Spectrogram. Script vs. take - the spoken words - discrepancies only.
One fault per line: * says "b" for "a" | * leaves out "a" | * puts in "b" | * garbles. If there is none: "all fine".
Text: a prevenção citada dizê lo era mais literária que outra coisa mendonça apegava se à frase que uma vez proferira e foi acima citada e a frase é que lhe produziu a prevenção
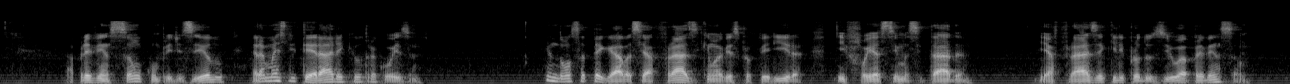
* says "cumpre" for "citada"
